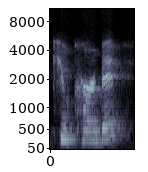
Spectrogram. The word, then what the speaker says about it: cucurbits: and by the way you were close with your pronunciation it's cucurbits i was uh i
